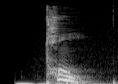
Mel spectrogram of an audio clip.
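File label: "tong4", Mandarin Chinese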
